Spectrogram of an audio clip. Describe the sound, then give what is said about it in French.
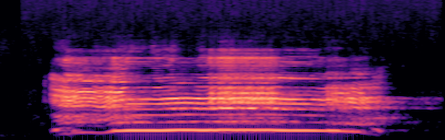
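A red deer stag lets out a single long, deep rutting bellow during the mating season, a sustained, throaty roar lasting several seconds, heard loud with no other sounds around it. “comment c'est, ce gros chant prononcé par par le cerf pendant la période des amours, qu'est-ce que ça signifie”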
